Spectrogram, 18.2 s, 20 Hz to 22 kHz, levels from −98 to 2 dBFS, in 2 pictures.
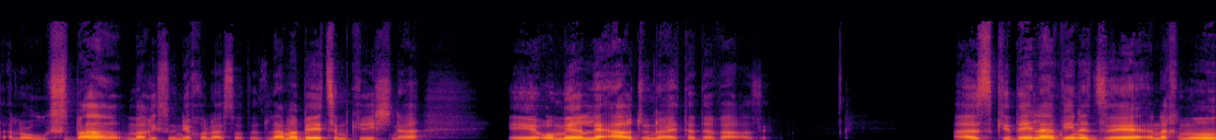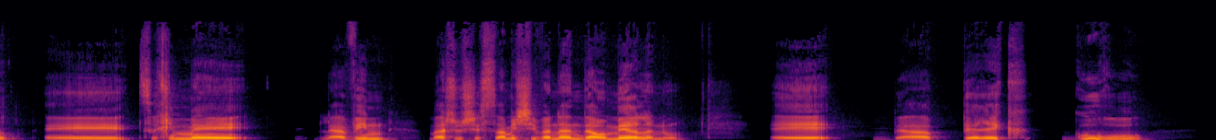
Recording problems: thin; somewhat; fading below 550 Hz

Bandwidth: 18.5 kHz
